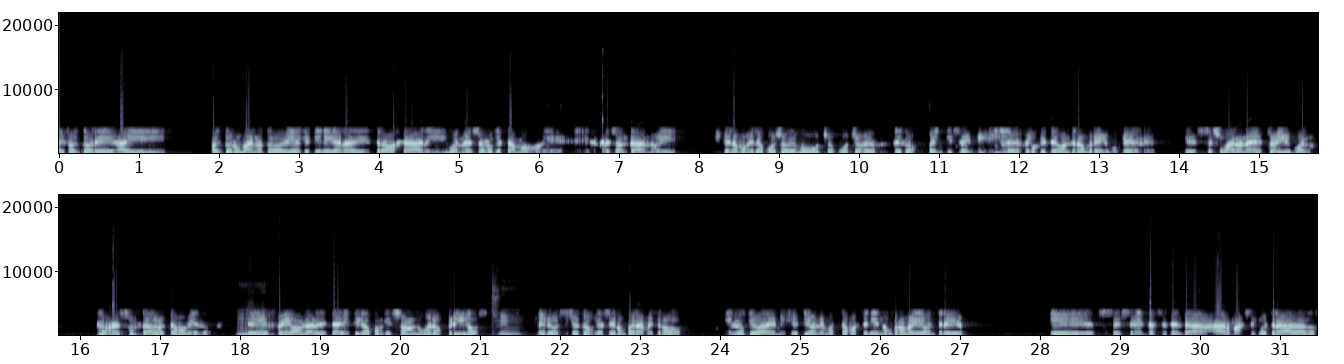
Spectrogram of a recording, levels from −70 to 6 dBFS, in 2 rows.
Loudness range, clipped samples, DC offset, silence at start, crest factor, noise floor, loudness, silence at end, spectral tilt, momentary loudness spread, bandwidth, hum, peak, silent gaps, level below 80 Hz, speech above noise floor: 3 LU; under 0.1%; under 0.1%; 0 s; 16 dB; -64 dBFS; -15 LUFS; 0 s; -5.5 dB/octave; 10 LU; 9.6 kHz; none; 0 dBFS; none; -64 dBFS; 48 dB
